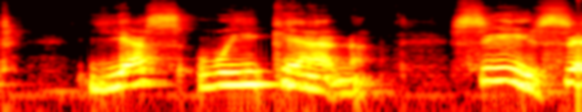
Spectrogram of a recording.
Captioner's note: speaks foreign language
